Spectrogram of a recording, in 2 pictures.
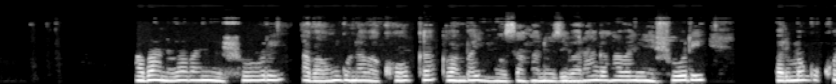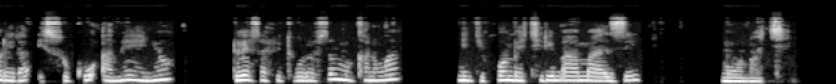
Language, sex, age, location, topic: Kinyarwanda, female, 25-35, Kigali, health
